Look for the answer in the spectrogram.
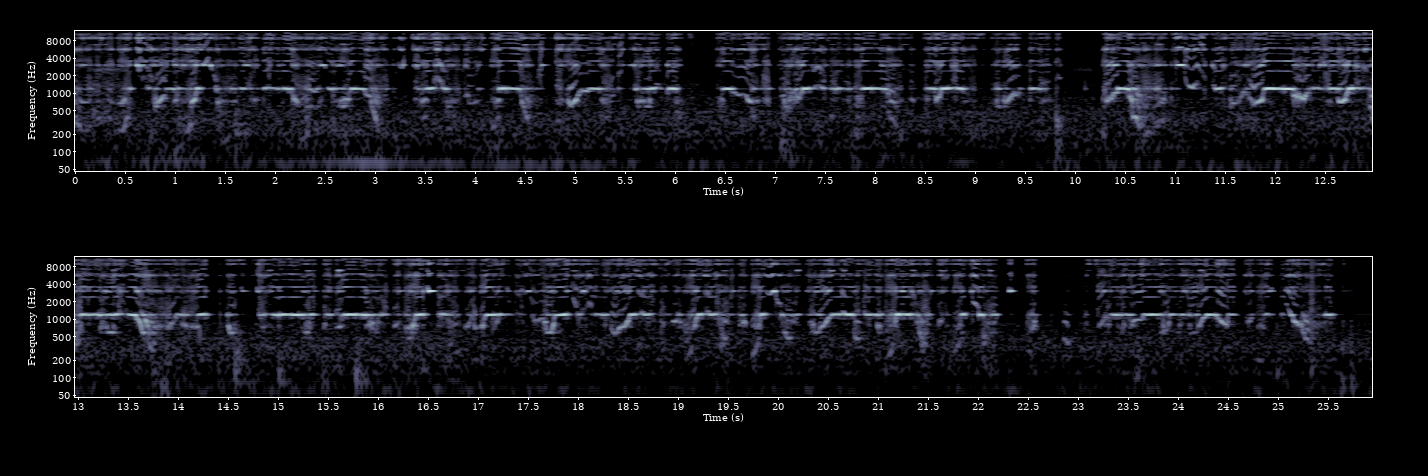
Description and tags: mySound Piramide Anas
Sounds from objects that are beloved to the participants pupils at the Piramide school, Ghent. The source of the sounds has to be guessed
BE-Piramide, mySound-Anas, wine-glass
